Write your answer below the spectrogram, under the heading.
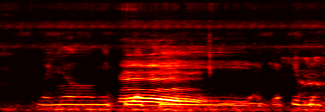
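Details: A tame calf moos in long tonal calls, one louder rising and falling moo in the middle, with faint music and a voice around it.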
